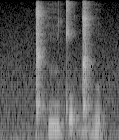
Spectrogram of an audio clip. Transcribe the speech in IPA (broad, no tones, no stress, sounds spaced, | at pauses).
ǁʰ e t ɔ̰ ɡ͡ǁ ə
